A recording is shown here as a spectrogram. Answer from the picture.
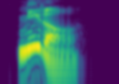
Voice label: "needle", English; 3000 words

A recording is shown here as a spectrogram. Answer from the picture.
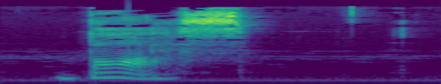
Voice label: "BOSS", english; 3000 words

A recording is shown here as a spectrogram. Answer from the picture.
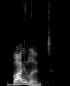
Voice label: "VIOLENT", English; 3000 words

